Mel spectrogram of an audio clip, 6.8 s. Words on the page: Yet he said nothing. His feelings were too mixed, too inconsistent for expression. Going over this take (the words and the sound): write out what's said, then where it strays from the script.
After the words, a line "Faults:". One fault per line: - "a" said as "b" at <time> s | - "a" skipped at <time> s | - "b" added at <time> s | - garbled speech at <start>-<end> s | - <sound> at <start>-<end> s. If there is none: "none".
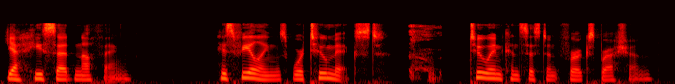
Yet he said nothing. His feelings were too mixed, too inconsistent for expression.
Faults:
- cough at 4.1-4.5 s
